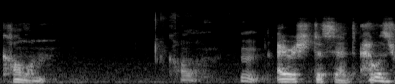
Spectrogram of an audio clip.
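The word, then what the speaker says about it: Colm: yeah i'm curious um what ethnicity is oh this first name is pronounced column irish descent i was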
